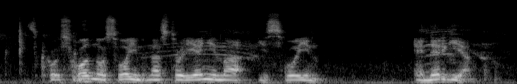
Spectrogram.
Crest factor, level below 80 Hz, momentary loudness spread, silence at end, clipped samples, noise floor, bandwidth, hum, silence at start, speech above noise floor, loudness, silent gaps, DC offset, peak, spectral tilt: 16 dB; -50 dBFS; 14 LU; 0.3 s; under 0.1%; -49 dBFS; 9.4 kHz; none; 0.2 s; 29 dB; -21 LUFS; none; under 0.1%; -6 dBFS; -6.5 dB/octave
